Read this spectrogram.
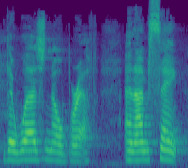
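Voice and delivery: ordinary talk

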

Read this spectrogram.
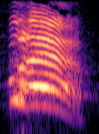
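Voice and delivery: loud shouted gagging bleh; big hammed-up retching yell; mock retch. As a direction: fake a seasick heave, shouted. Seasick call and retch response.

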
